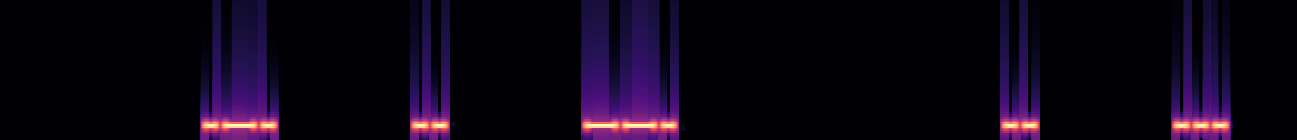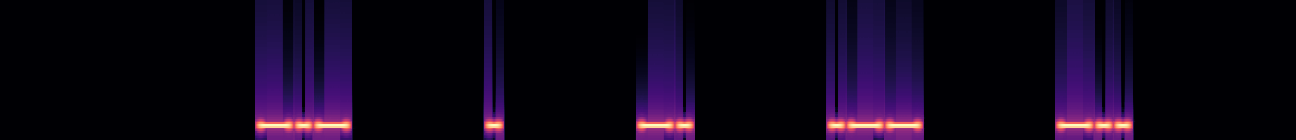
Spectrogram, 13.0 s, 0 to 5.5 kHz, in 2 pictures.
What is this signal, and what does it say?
Morse code, heard as a keyed tone, about 25 wpm, spaced as for 10 wpm, 600 Hz. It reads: RIG IS KENWD
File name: QSO309 10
